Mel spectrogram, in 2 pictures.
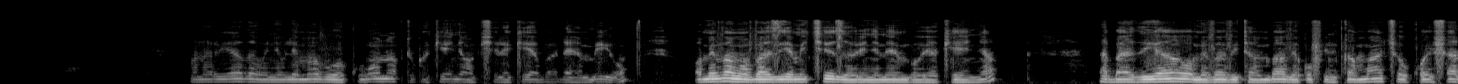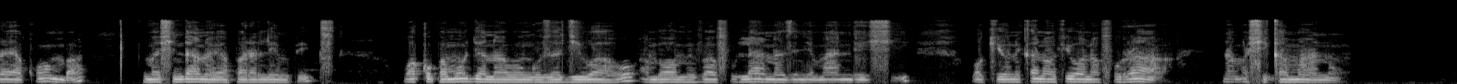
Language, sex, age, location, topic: Swahili, male, 25-35, Kisumu, education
